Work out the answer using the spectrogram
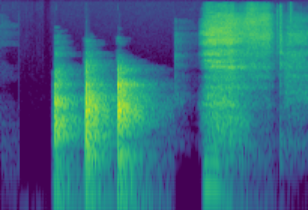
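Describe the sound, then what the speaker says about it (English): Three firm knocks on a wooden door in quick succession, loud and close, followed after a pause by a duller thud and a fainter bump; no voices. "She knocked on the door."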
